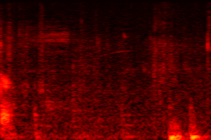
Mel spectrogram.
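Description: Low, quiet background after the end of a spoken word, with a short, low thump near the end.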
